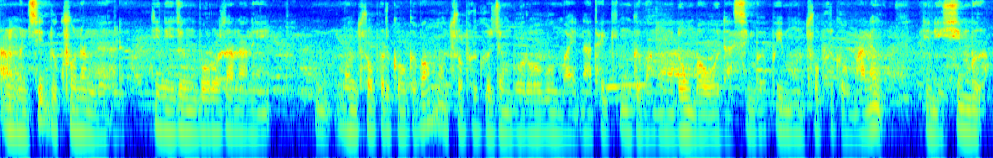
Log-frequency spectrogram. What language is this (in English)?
Bodo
